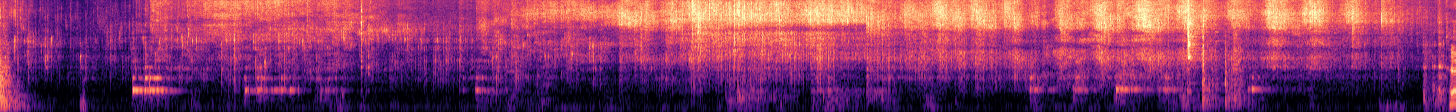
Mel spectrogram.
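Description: Peppers and turnips stir-fry in very hot oil, a steady loud sizzle and crackle with occasional scraping and stirring sounds, and no one speaking.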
